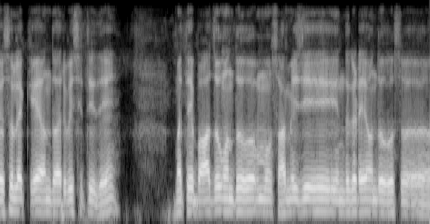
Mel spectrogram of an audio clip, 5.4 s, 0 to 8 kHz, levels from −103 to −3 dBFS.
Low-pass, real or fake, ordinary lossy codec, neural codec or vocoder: 7.2 kHz; fake; none; vocoder, 22.05 kHz, 80 mel bands, WaveNeXt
